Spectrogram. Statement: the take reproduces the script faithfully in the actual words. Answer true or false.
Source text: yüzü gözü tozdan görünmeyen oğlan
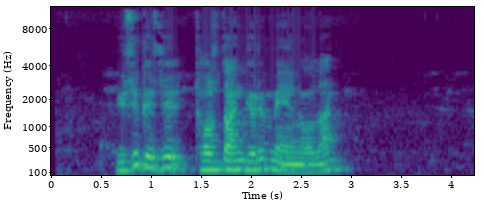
true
